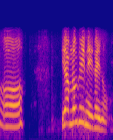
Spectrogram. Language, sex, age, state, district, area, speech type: Manipuri, female, 45-60, Manipur, Kangpokpi, urban, conversation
